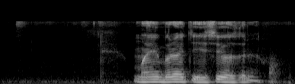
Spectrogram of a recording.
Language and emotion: Russian, neutral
